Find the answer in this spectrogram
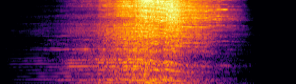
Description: Metal wires transition

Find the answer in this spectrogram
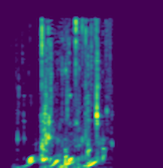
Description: Cartoon bubble

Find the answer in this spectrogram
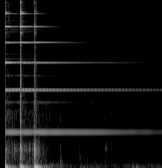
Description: Multiple impatient rings on reception desk bell

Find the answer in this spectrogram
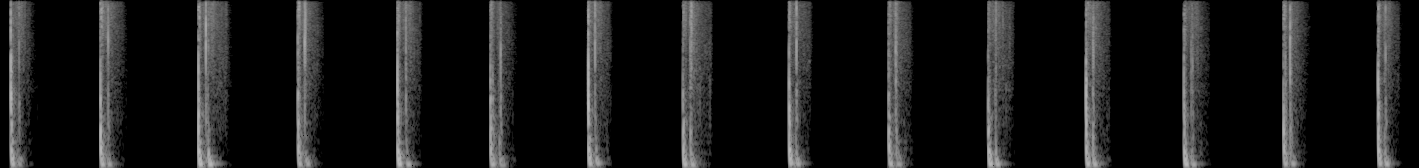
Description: High heels walking on carpet

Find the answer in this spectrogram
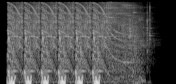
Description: Sci fi sidearm semi automatic bursts

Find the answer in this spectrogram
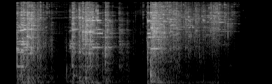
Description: Multiple glass shards drop with debris

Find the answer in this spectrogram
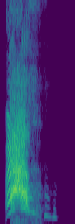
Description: Young girl shouting in anger

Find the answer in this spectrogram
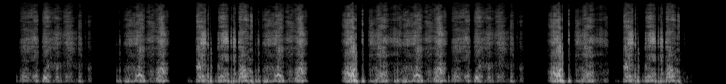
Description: Pen writing on canvas short and irregular

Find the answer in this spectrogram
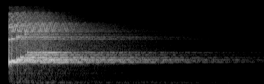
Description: Anime warning accent

